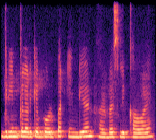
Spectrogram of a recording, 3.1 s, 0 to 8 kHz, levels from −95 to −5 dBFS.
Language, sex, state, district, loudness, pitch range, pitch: Hindi, female, Uttar Pradesh, Saharanpur, -14 LUFS, 220-240 Hz, 230 Hz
